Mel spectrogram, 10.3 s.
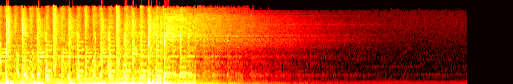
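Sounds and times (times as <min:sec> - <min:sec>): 
funky hip hop music: 0:00.0 - 0:05.5.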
